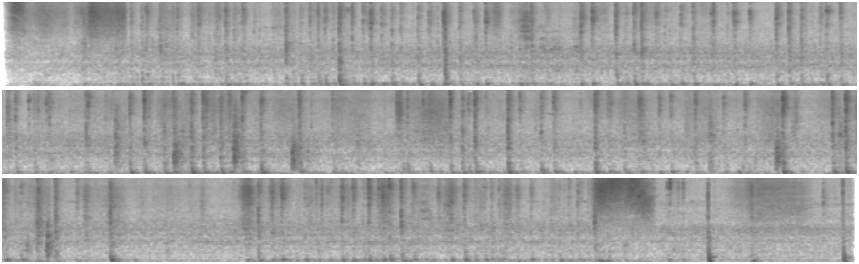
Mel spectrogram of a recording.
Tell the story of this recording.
I was sitting at my desk typing on my laptop keyboard. While I was typing, my roommate walked across the room.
